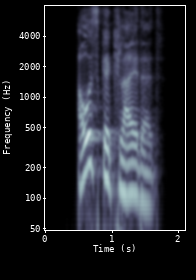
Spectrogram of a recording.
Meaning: past participle of auskleiden
- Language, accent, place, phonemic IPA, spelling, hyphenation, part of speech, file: German, Germany, Berlin, /ˈaʊ̯sɡəˌklaɪ̯dət/, ausgekleidet, aus‧ge‧klei‧det, verb, De-ausgekleidet.ogg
